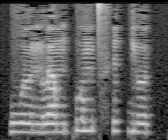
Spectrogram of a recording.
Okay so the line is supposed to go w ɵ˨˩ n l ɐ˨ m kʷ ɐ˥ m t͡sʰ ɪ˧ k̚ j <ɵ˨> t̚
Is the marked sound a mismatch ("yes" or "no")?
no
